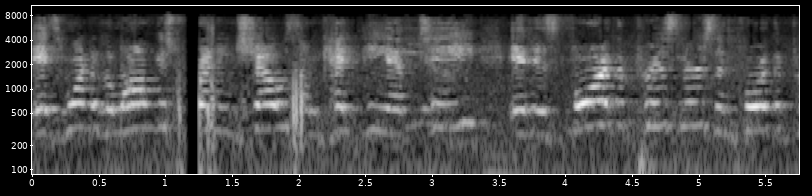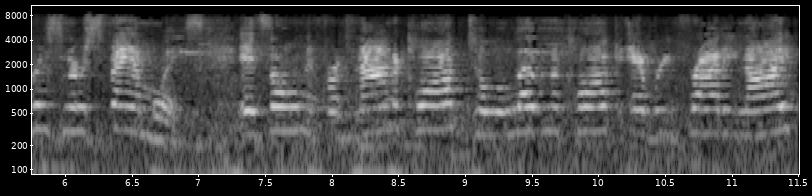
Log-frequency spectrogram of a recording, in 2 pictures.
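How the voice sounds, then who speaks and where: A woman informally announcing at a live event, speaking plainly with a halting delivery. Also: high-pitched, steady tone. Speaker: event presenter, radio prison show contributor. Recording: distant mic, clearly noisy room.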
